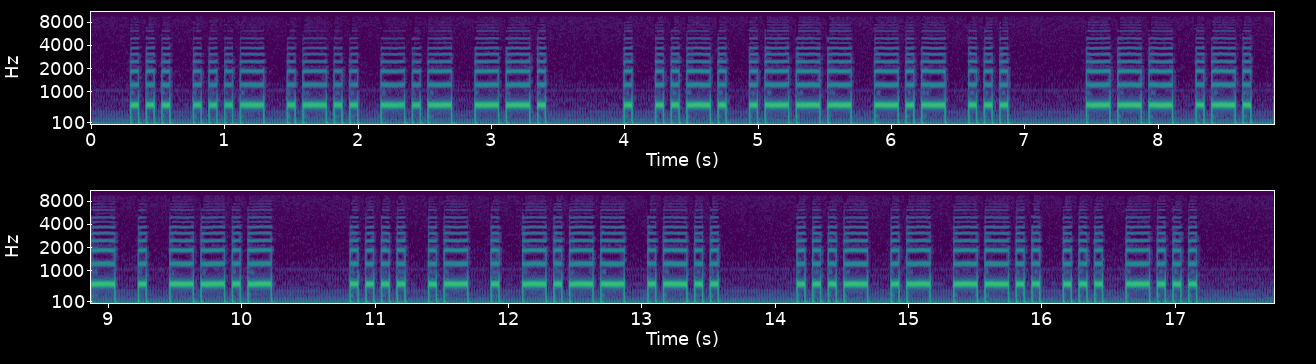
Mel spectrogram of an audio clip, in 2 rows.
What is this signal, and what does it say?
Morse code, heard as a keyed tone, about 20 wpm, 620 Hz. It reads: SVLKG EFJKS ORTEQ HAEYL VAZSB
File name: repos / Morsekurs / DJ4UF Morsen27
